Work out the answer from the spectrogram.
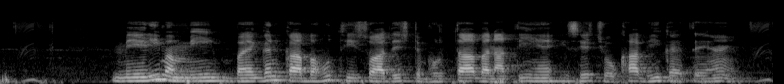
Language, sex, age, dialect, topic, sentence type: Hindi, male, 36-40, Kanauji Braj Bhasha, agriculture, statement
